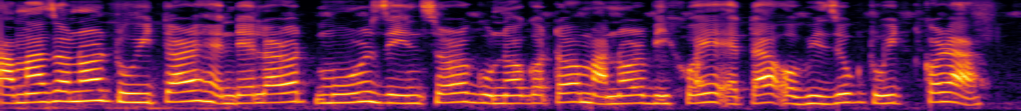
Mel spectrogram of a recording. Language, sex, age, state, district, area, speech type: Assamese, female, 30-45, Assam, Biswanath, rural, read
